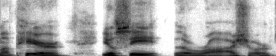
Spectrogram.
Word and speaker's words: ruach: And then notice as you come up here, you'll see the rash, or some people pronounce it ruach, but I do hear it pronounced rash a lot.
